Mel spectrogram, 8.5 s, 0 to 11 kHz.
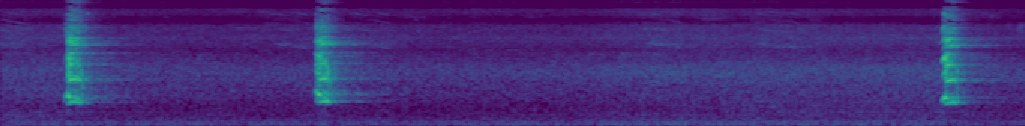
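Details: Beagles Athena, Zeus and River treeing squirrels, June 3, 2020; two aged eleven, one aged three. Three loud sharp barks spaced unevenly, roughly two and five seconds apart, over a steady low background rumble.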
